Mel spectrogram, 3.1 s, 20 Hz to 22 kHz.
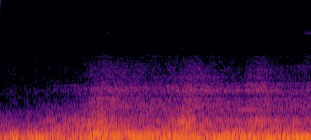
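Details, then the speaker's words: Vauxhall Corsa three-cylinder (compared to C1s), well-serviced with a clean oil filter, starts on the button with no warning lights; steady, even idle thrum with no knocks or rattles; normal idle. "she starts on the button no warning lights and she's got that happy little thrum of these little three cylinders so that sounds like every c one i've had before"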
